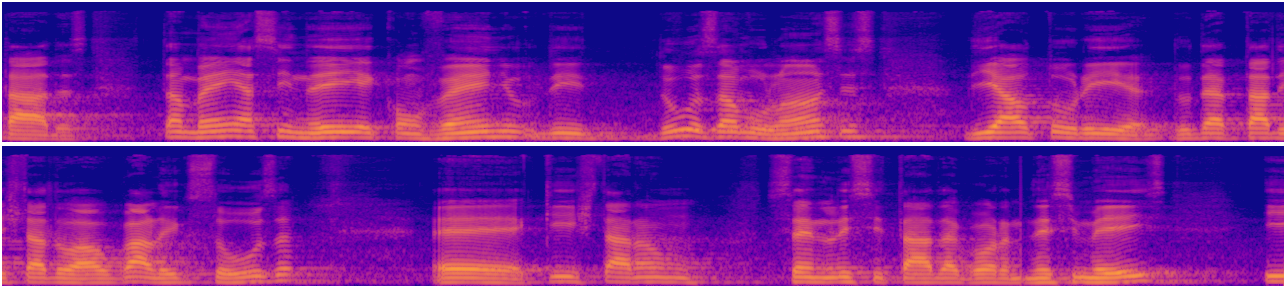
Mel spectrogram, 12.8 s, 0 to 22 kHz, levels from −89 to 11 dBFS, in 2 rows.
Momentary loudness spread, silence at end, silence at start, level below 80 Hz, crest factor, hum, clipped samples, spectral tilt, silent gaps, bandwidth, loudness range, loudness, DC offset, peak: 12 LU; 0 s; 0 s; -64 dBFS; 18 dB; none; under 0.1%; -6.5 dB/octave; none; 17 kHz; 2 LU; -21 LUFS; under 0.1%; -4 dBFS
